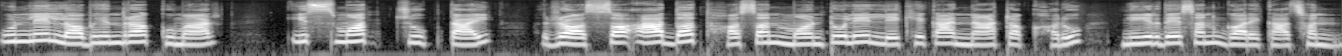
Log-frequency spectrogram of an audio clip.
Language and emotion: Nepali, neutral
